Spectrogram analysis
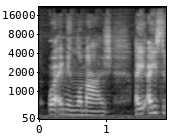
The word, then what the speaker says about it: Limoges: let's zoom on that okay this is antique Limoges or I mean lamaj I used to call it Limoges before I looked up the pronunciation but you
